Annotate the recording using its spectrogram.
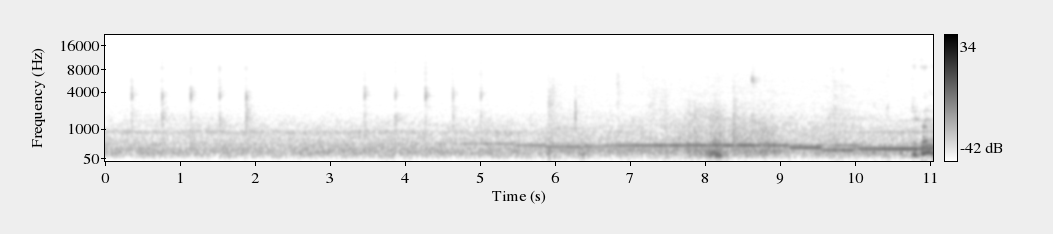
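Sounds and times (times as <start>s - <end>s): sharp finger clicks at the ear: 0.3s - 2.1s, 3.4s - 5.2s.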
